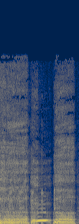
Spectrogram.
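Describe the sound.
A voice imitates breathless panting, as after running to a bus terminal in winter: loud, ragged vocal gasps and grunting exhales in a few quick bursts, with a short rising strained tone between them and no words.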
